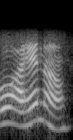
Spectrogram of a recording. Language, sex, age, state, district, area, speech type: Marathi, female, 30-45, Maharashtra, Thane, urban, conversation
